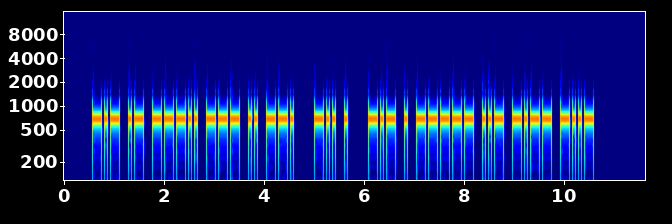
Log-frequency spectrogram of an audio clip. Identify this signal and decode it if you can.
Morse code, heard as a keyed tone, about 20 wpm, 700 Hz. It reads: KA8OIG DE KE0UYX
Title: USA Callsign DE Callsign - 6 Characters - 20wpm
